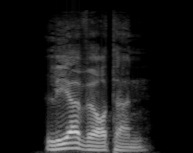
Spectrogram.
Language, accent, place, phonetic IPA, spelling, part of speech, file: German, Germany, Berlin, [ˈleːɐ̯ˌvœʁtɐn], Leerwörtern, noun, De-Leerwörtern.ogg
- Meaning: dative plural of Leerwort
